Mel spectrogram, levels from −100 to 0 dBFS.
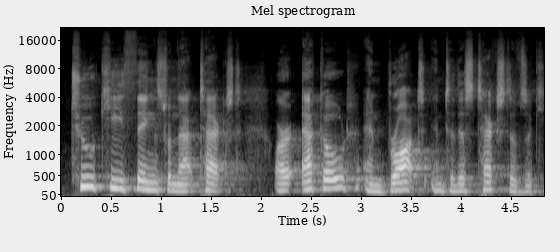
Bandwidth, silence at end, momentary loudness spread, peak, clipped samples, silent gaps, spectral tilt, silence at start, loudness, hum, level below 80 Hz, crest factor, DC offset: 14 kHz; 0.05 s; 12 LU; -8 dBFS; under 0.1%; none; -6.5 dB/octave; 0.1 s; -26 LUFS; none; -64 dBFS; 18 dB; under 0.1%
